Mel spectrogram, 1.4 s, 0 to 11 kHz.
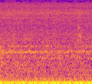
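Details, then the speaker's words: LS V8 swapped into a Unimog 404, fired up to find the misfiring cylinder; uneven lumpy idle with a regular stumble, and feeling the exhaust shows the back cylinder cold while others are hot. "that one's hot that one's hot you feel that misfire yeah I think these are all hot evenly back one's coldish yeah the back one's cold second from the back is"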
